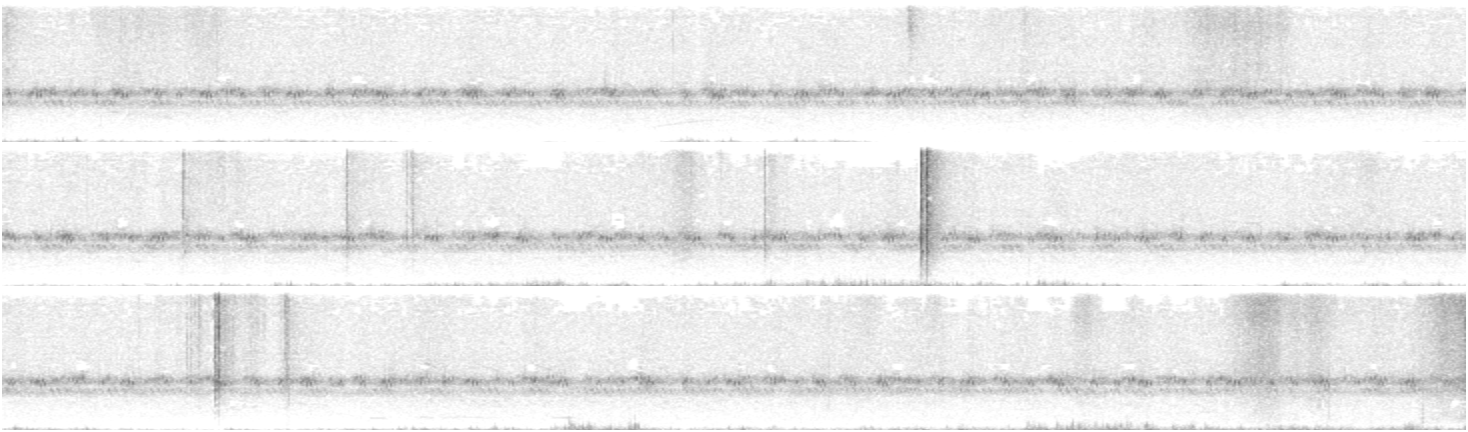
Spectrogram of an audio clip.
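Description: Insects chirring steadily and high-pitched throughout, under a louder, gusty low rumble of wind buffeting the microphone that drops away for a few seconds early on and then returns. A single sharp crack about halfway through.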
